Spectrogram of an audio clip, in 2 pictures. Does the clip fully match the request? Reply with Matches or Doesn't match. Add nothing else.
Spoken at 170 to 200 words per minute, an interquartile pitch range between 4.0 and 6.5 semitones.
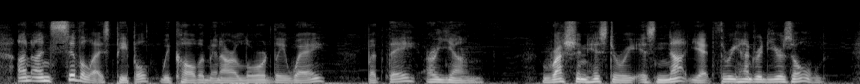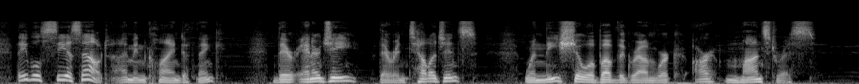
Doesn't match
